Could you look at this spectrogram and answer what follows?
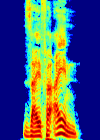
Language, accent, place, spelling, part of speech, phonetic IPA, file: German, Germany, Berlin, seife ein, verb, [ˌzaɪ̯fə ˈaɪ̯n], De-seife ein.ogg
- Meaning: inflection of einseifen: 1. first-person singular present 2. first/third-person singular subjunctive I 3. singular imperative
